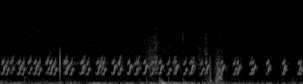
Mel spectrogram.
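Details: Wet southern yellow-billed hornbills courting together on a bare branch after rain, bowing: a quick stream of clucking notes, slightly uneven in rhythm, spacing out toward the end, with soft rustling and a low thump.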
